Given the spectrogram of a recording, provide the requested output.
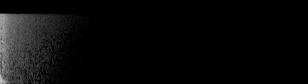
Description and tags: various hits 1 112
Snares from a Jomox Xbase09 recorded with a Millenia STT1
909, drum, jomox, snare, xbase09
